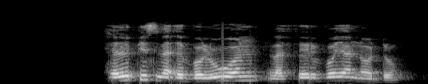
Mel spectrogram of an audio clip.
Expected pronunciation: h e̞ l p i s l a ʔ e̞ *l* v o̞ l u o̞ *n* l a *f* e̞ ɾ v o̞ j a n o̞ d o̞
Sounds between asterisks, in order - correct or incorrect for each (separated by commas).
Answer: incorrect, correct, correct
